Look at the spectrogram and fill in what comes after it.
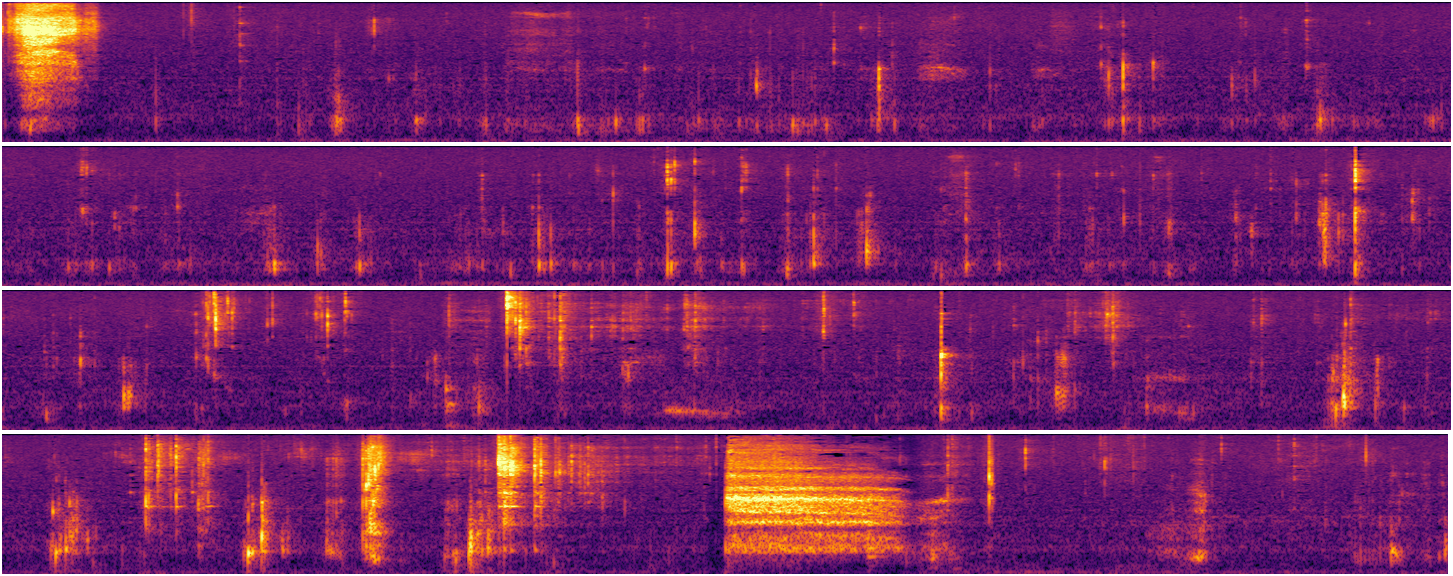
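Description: Close-miked eating of chocolate mousse layer cake: a person biting and chewing forkfuls, with many small sharp clicks and wet mouth sounds. There is a loud bite right at the start and a longer, louder sound a few seconds before the end.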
